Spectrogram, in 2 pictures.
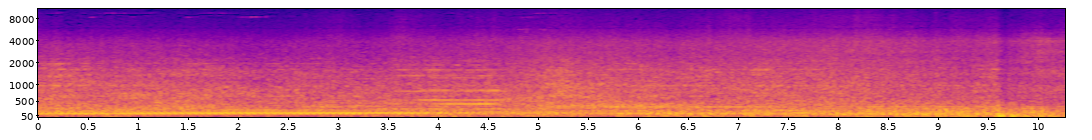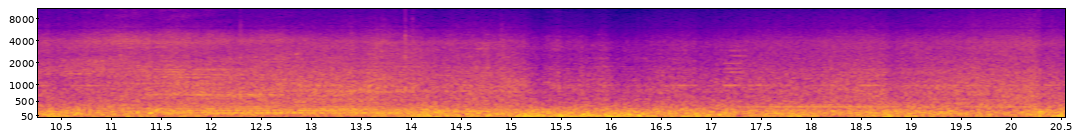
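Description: Diesel-hauled passenger train running past: a steady locomotive engine drone for the first few seconds gives way to a continuous loud rumble as the train goes by.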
